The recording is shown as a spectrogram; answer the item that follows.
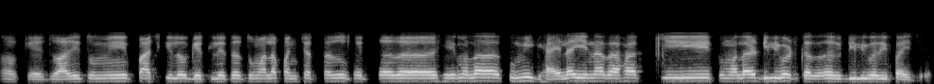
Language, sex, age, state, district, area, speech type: Marathi, female, 18-30, Maharashtra, Bhandara, urban, conversation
